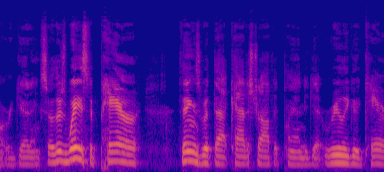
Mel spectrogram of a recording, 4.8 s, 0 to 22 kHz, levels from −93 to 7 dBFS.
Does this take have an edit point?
no; 0 cuts

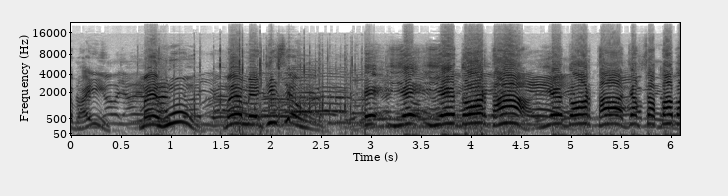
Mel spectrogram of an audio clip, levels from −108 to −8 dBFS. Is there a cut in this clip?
yes; 1 cut; at 2.9 s

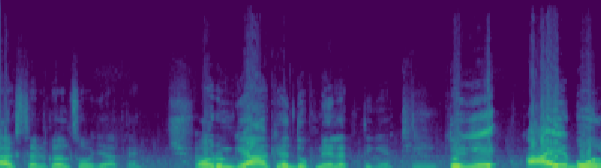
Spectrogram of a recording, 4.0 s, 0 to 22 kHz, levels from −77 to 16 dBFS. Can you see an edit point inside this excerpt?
no; 0 cuts

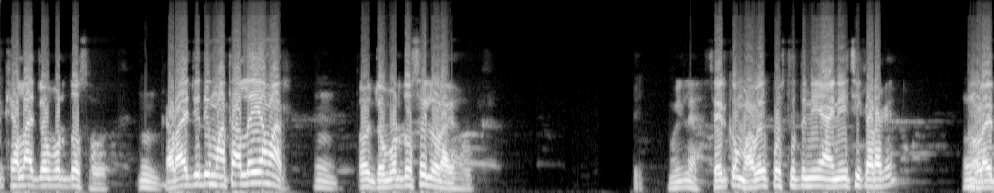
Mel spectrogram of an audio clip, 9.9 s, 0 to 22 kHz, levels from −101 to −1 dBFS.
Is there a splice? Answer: no; 0 cuts

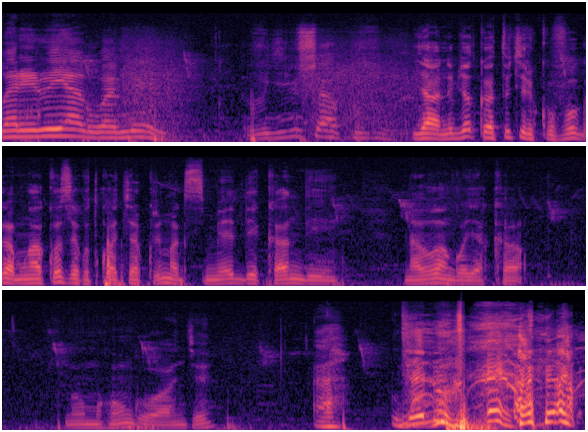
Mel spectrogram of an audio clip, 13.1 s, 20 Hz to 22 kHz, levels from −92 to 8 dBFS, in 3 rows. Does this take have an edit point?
no; 0 cuts

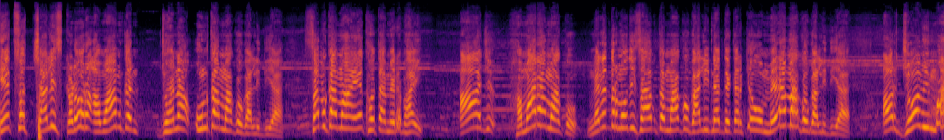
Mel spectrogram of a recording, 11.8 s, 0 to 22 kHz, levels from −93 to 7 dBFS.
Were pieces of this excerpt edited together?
no; 0 cuts

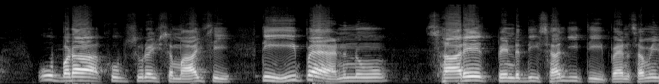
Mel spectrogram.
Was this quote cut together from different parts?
yes; 1 cut; at 2.5 s

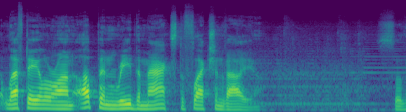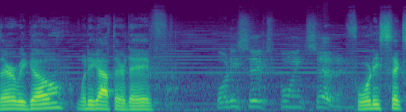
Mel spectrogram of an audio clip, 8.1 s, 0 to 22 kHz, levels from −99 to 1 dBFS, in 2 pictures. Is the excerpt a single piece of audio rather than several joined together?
yes; 0 cuts

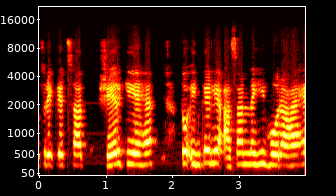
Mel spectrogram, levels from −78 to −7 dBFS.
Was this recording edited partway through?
no; 0 cuts

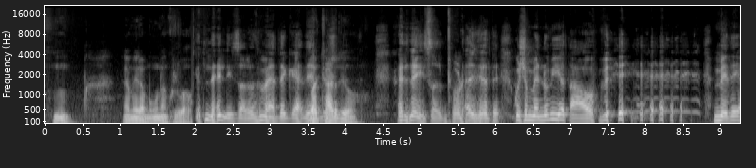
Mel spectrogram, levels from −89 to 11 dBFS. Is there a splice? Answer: no; 0 cuts

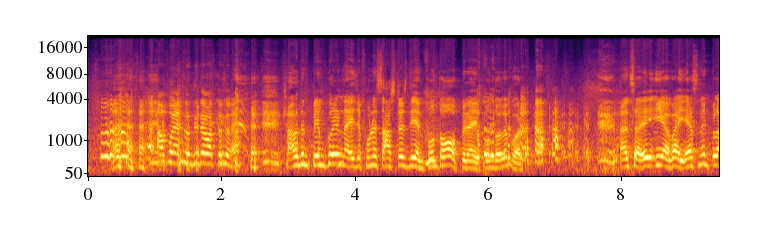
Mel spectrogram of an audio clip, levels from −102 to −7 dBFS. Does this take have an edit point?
no; 0 cuts

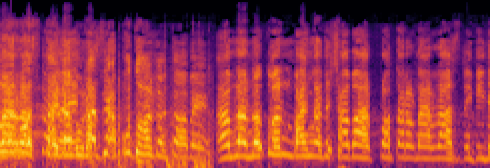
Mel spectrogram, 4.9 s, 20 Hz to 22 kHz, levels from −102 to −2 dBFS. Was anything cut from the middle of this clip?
yes; 1 cut; at 2.1 s

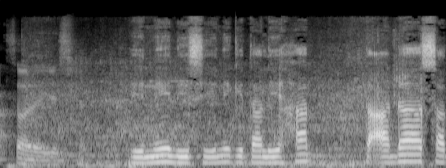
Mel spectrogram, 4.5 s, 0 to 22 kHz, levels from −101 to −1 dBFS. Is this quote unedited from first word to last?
yes; 0 cuts

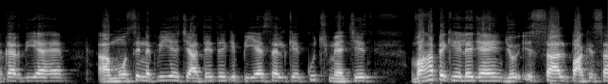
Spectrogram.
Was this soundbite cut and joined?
no; 0 cuts

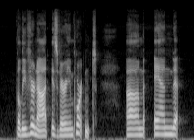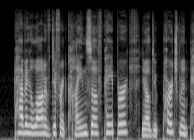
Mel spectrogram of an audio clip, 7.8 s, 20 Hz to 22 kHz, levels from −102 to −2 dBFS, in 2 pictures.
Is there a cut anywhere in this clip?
no; 0 cuts

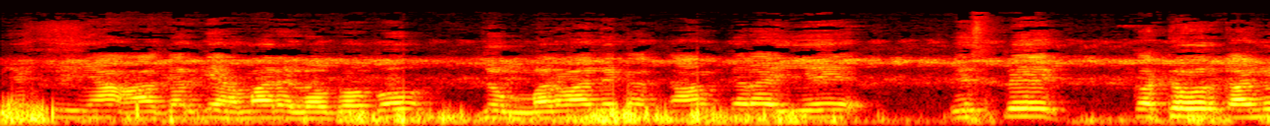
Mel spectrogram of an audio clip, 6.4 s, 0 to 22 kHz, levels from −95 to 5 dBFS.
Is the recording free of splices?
yes; 0 cuts

